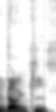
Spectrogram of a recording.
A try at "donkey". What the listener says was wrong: You say it like donkey, like with a U, like Dunkaroos, donkey, donkey, donkey.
